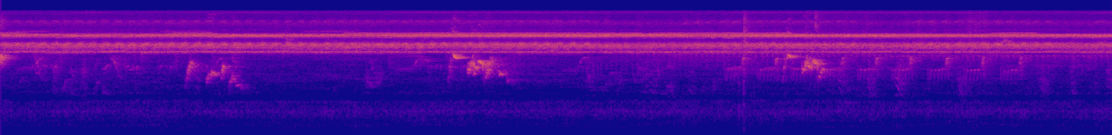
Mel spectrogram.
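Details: Red-whiskered bulbul, white-cheeked, singing at a trapping site: short bright warbled phrases with quick rising and falling notes, in scattered bursts, over a loud steady high insect drone.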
